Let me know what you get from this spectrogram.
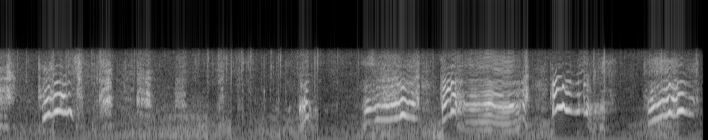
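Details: A Bull Terrier playing with a rope on a spring pole gives high, wavering whines and squeaky yelps that rise and fall in short bursts; he is not in pain, just very vocal.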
